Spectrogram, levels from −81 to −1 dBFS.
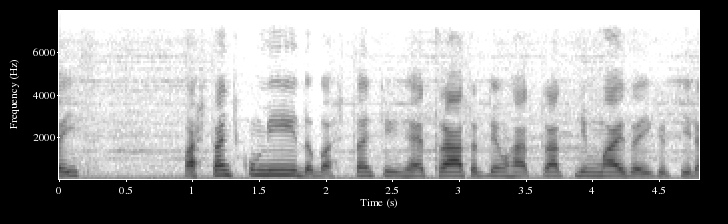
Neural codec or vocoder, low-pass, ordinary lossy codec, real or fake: none; 7.2 kHz; none; real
